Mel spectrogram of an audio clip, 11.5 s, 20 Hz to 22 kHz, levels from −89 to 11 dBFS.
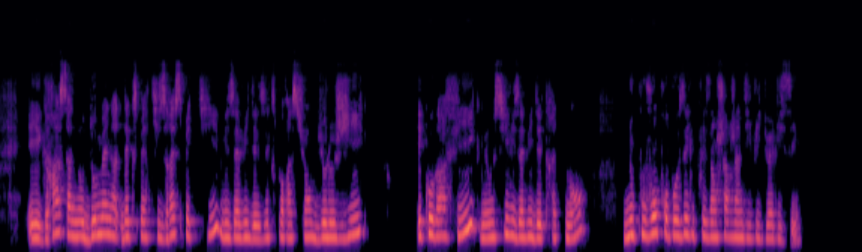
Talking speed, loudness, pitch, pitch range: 130 wpm, -29 LUFS, 205 Hz, 190-225 Hz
